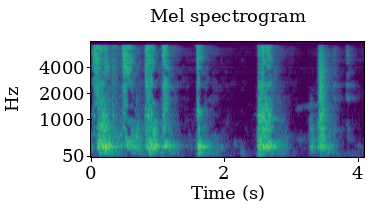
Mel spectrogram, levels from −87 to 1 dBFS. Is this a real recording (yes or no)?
no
